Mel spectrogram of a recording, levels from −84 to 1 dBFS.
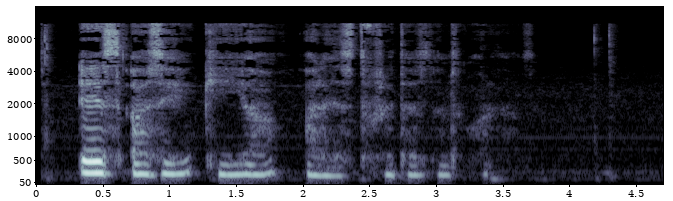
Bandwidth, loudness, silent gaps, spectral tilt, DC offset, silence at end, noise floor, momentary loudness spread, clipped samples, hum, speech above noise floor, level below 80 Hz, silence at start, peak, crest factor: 11.5 kHz; -20 LUFS; none; -3.5 dB/octave; under 0.1%; 1.3 s; -57 dBFS; 20 LU; under 0.1%; none; 36 dB; -66 dBFS; 0.05 s; -2 dBFS; 22 dB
